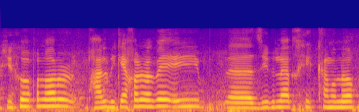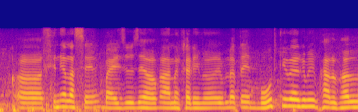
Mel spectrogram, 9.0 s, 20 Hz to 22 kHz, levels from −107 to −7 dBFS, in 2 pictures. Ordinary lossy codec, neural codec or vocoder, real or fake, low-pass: none; codec, 16 kHz, 2 kbps, X-Codec, HuBERT features, trained on balanced general audio; fake; none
